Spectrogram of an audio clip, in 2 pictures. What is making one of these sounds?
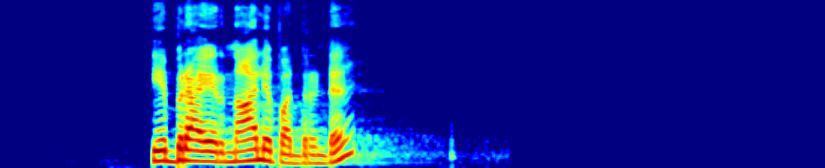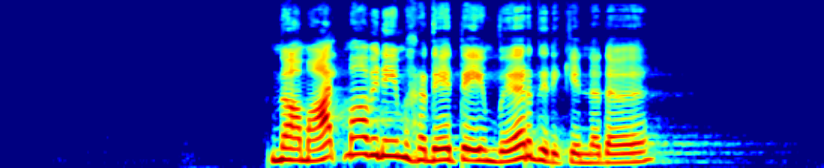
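A middle-aged woman speaks through a microphone in a calm, deliberate manner, with pauses between phrases.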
